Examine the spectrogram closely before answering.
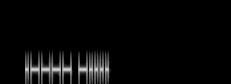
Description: Morse code, heard as a keyed tone, about 46 wpm, 700 Hz. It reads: 16
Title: Numbers - 2-Digit 45wpm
